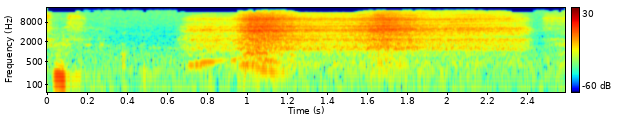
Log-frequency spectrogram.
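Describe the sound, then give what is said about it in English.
A slow, deep breath, an airy rushing hiss that swells for a couple of seconds and then fades, with no talking. “So many of us right now, this moment, are breathing together.”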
